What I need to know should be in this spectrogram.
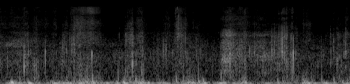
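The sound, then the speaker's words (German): Footsteps of a person walking along a narrow gravel path between meadow and woods: a steady stream of crunching steps, evenly paced and fairly quiet, with no talk. “Ich laufe und laufe und laufe und laufe.”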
